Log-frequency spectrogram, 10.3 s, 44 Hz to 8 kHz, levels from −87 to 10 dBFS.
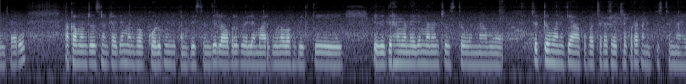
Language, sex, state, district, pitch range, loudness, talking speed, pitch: Telugu, female, Andhra Pradesh, Srikakulam, 150-160 Hz, -25 LUFS, 145 wpm, 155 Hz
